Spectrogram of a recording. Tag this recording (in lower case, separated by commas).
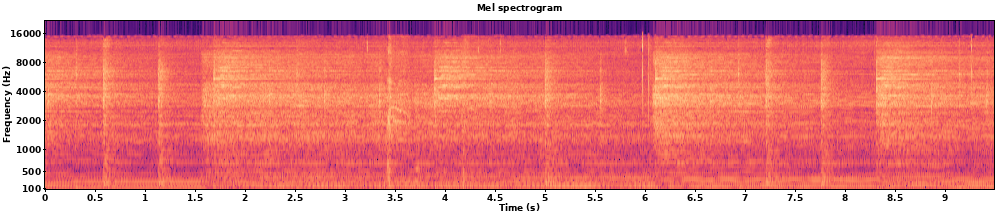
acoustic guitar, musical instrument, music, strum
